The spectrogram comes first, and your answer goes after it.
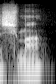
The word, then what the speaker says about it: Shema: And when I was in group, we had that concept taught as, hold on, let me see if Shema? Yeah. Did I say it right? Yeah, the Shema.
